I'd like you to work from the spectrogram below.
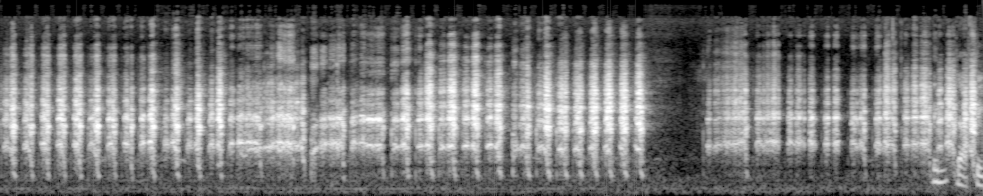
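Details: Adult laughing kookaburras sharing food and making lots of noise, one excited after catching a skink: a fast, harsh, rattling stream of rhythmic chuckling pulses, breaking briefly near the end before resuming.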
